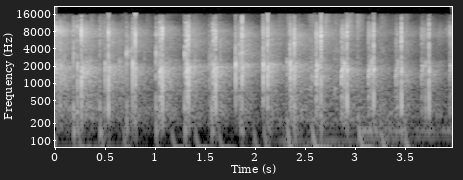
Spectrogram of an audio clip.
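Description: A small group claps together, a steady patter of roughly a dozen distinct hand claps per second, moderately loud, with no voices over it.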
